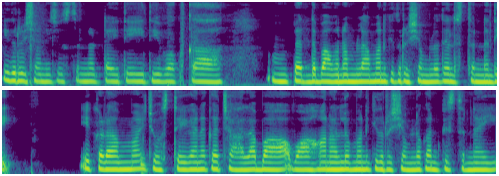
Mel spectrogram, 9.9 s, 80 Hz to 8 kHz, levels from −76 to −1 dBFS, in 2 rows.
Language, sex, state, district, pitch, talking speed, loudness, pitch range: Telugu, female, Andhra Pradesh, Chittoor, 205 Hz, 135 wpm, -15 LUFS, 200-210 Hz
